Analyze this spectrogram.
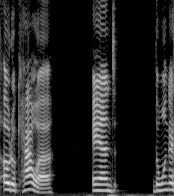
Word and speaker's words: Odokawa: the one guy says, "Oh, your name's Odogawa." And he's like, "Odo." And he's like, "It doesn't matter. You're the only one who cares about that detail." That part was weird. Why did he say his name differently? Because he wrote Odokawa.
